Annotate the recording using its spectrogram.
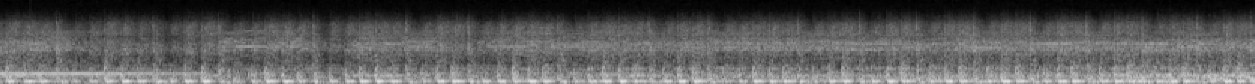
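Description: Live rock band playing, with a drum kit driving a steady beat under electric guitar and bass.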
